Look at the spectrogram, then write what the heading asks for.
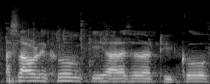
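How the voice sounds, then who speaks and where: A man with a Punjabi accent, hoarse and unwell, chatting casually to camera as a vlogger in an easygoing way. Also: fairly high pitch, level tone, brisk. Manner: easygoing, mixes Punjabi into Hindi-Urdu. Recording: noisy background.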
